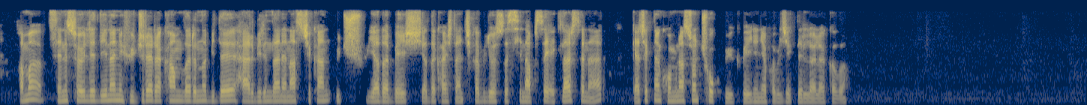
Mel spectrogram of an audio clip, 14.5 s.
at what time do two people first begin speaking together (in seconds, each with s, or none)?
none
